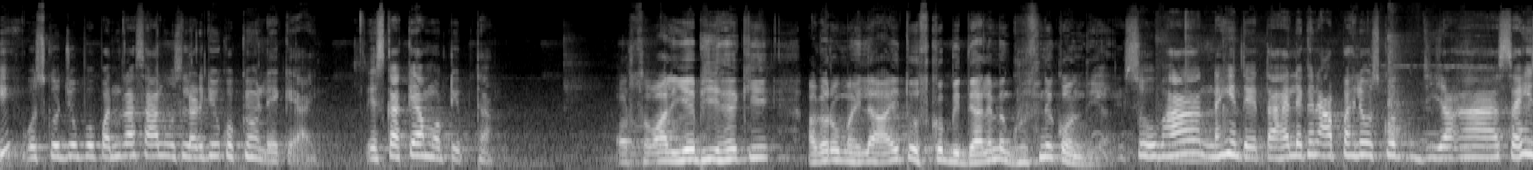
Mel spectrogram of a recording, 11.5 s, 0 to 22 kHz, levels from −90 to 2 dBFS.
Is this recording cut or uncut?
cut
